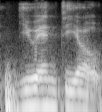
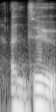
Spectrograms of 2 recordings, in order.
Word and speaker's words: UNDO: So regarding our project, we call our product the UNDO. In English, it's pronounced undo, but in Japanese, we call undo.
